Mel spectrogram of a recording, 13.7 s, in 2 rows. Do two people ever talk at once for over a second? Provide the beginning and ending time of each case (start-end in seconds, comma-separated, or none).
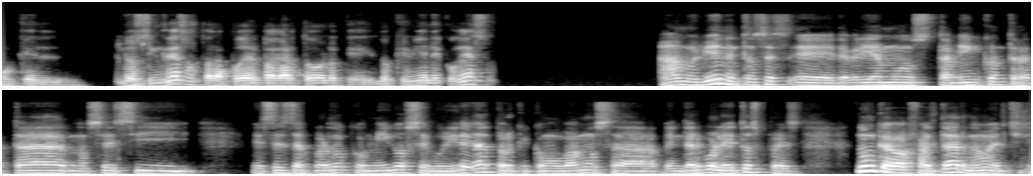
none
